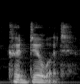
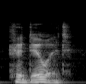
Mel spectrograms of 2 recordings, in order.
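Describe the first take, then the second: No difference in how they are said.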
